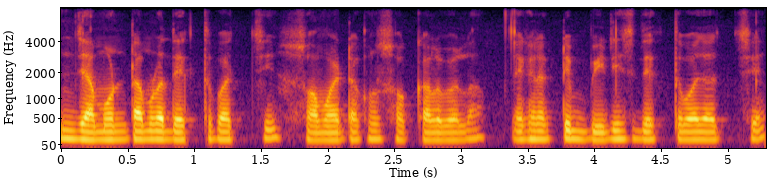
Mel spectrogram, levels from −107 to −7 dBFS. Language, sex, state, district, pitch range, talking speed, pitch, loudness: Bengali, male, Jharkhand, Sahebganj, 120-130 Hz, 145 wpm, 125 Hz, -20 LUFS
